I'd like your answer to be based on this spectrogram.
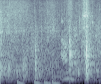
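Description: Salted pumpkin seeds mixed by hand in a pan, producing a few quick rattling, scraping strokes with light clinks of utensil on metal, close and fairly loud.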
